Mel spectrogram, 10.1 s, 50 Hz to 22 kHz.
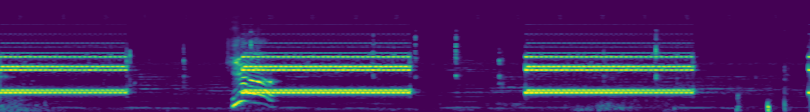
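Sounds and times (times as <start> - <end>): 
telephone ringing with electronic trill: 0.0 - 1.7, 3.1 - 5.3, 6.6 - 8.8
speech: 2.9 - 3.1.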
